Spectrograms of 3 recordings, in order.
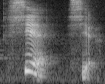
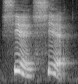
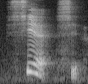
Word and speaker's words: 谢谢: The first 谢 is pronounced with a fourth tone, and the second one is pronounced with a neutral tone. So, 谢谢. We don't say 谢谢, we say 谢谢.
